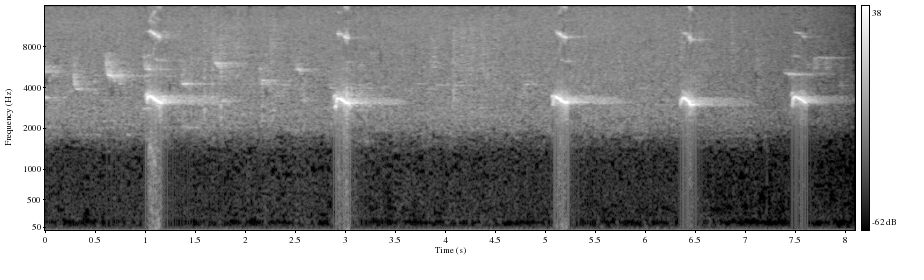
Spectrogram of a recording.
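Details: Bullfinch song heard as thin, high, downslurred whistles repeated every one to two seconds, with faint softer notes between them and a quiet hiss behind.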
